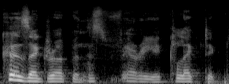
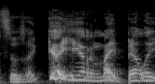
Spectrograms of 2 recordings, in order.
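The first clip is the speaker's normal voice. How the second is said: put-on Scottish accent; 4 semitones higher than usual. Demonstrating Scottish accents on request: Fat Bastard voice. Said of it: "regular Scottish would be like".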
